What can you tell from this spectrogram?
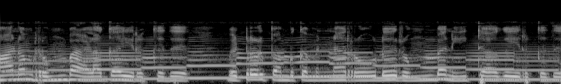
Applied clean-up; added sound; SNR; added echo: none; Wind instrument, woodwind instrument; 5 dB; none.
